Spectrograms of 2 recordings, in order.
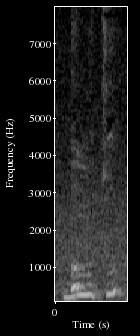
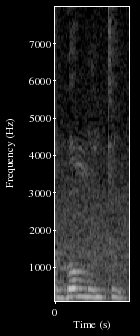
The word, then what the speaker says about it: Bomuntu: Ce qu'on appelle le Bomutu. Bomutu, ou bien il y a certaines personnes qui prononcent ça en disant le Bomuntu.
